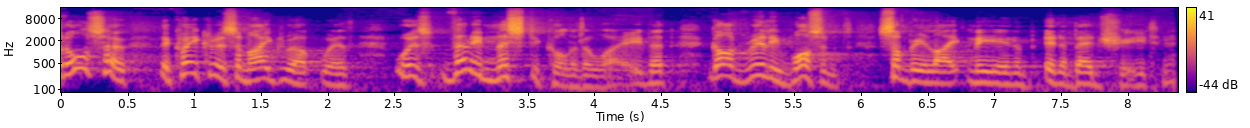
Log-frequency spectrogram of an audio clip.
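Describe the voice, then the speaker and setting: Speaking with an English accent, a man uses a high pitch and very wide pitch swings at a moderate pace. Noticeable background noise runs underneath. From England (Birmingham). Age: 70s. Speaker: professor of philosophy. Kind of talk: panel debate. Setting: stage with live audience. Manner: halting, repeats words.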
